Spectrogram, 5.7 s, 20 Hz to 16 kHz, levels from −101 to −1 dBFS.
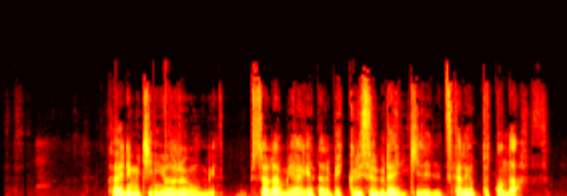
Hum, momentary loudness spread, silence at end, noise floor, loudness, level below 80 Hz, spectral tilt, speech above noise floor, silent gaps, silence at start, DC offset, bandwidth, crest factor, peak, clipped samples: none; 8 LU; 0.5 s; -73 dBFS; -17 LUFS; -50 dBFS; -5.5 dB/octave; 57 dB; none; 1.1 s; under 0.1%; 11 kHz; 18 dB; 0 dBFS; under 0.1%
